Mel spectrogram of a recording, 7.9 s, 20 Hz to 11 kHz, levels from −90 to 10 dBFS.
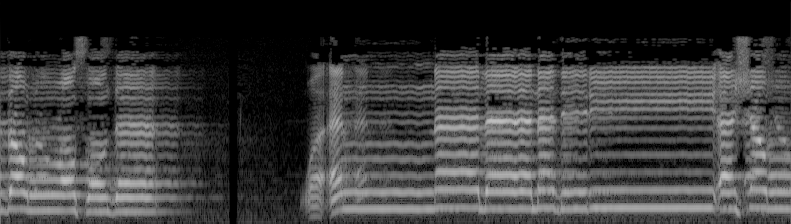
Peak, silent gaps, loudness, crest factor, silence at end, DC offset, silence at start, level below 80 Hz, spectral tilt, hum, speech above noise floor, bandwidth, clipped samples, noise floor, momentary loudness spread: -6 dBFS; none; -21 LUFS; 16 dB; 0 s; under 0.1%; 0 s; -66 dBFS; -3.5 dB/octave; none; 41 dB; 6.6 kHz; under 0.1%; -62 dBFS; 11 LU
